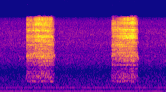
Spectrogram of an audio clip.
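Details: Hungry barn owl nestlings at Riet Vell reserve in Spain's Ebro Delta squabbling over prey; two noisy rasping hisses about half a second each, nearly two seconds apart, over a low steady hum.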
